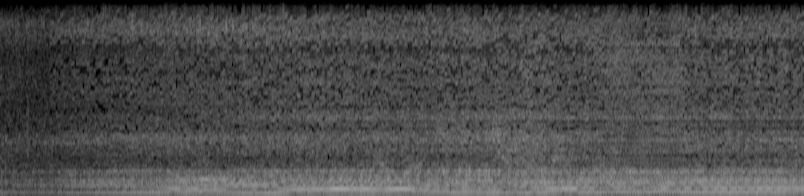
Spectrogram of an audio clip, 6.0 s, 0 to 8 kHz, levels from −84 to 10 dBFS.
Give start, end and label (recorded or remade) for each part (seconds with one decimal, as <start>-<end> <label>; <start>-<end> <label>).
0.0-4.5 recorded; 4.5-5.1 remade; 5.1-6.0 recorded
